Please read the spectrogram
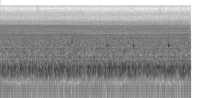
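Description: Steady hissing background noise with four faint short chirps, cutting off suddenly near the end.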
